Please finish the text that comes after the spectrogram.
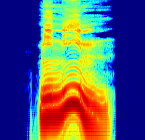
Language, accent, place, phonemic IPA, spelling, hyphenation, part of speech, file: German, Germany, Berlin, /miˈniːm/, minim, mi‧nim, adjective, De-minim.ogg
- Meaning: minimal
